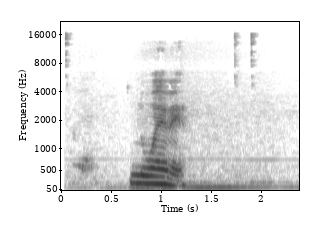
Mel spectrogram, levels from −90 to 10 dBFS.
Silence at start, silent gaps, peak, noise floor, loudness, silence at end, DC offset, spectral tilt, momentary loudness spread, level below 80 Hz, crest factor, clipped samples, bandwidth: 0.25 s; none; -4 dBFS; -44 dBFS; -17 LUFS; 0.45 s; under 0.1%; -7.5 dB/octave; 25 LU; -58 dBFS; 18 dB; under 0.1%; 17 kHz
